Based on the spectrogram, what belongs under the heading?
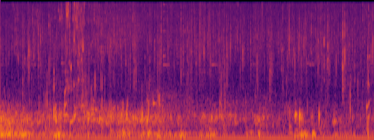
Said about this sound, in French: J'écoutais le bruit du ressac sur les rochers. Je sais pas comment décrire ce bruit. C'est comme, enfin, on entend une sorte d'écho, quoi.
